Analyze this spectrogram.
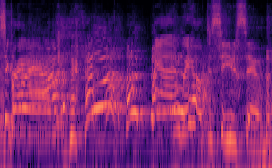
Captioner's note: laughs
